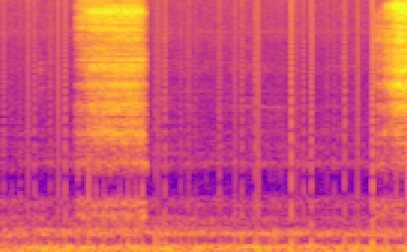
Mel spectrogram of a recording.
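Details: Nestling barn owls in a wild nest box, fed rodents by their mother: one harsh hissing screech lasting over half a second, then another starting at the end, above a low droning hum.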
